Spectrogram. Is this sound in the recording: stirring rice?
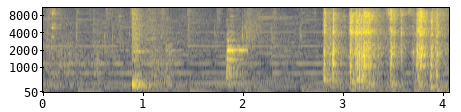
yes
